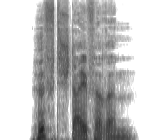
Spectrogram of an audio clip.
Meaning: strong dative masculine/neuter singular comparative degree of hüftsteif
- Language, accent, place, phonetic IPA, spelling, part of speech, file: German, Germany, Berlin, [ˈhʏftˌʃtaɪ̯fəʁəm], hüftsteiferem, adjective, De-hüftsteiferem.ogg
